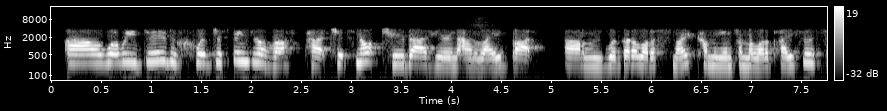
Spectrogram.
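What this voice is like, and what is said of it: Australian accent. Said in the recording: “your lovely Australian accent”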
